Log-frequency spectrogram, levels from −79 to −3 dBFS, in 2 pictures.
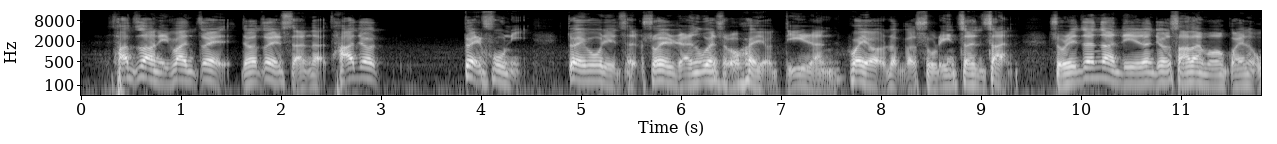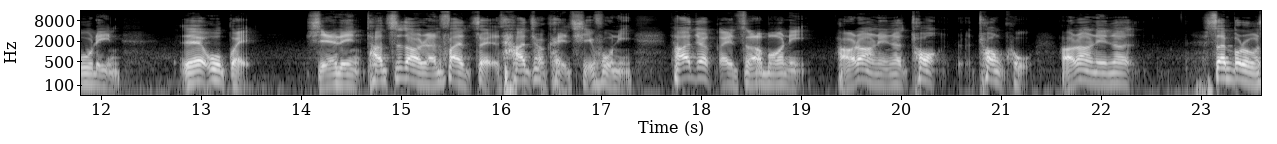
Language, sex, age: Chinese, male, 50-69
